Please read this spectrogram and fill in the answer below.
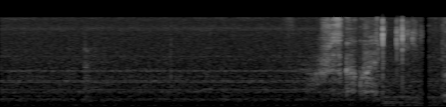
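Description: Quiet room tone inside a truck cab with a faint steady hum, then about three seconds in a loud, breathy whisper close to the microphone.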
